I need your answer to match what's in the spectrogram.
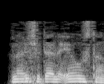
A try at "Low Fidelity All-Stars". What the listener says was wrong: No, it's just you didn't know your mouth wide enough.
